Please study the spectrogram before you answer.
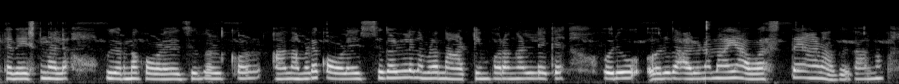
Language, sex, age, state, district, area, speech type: Malayalam, female, 18-30, Kerala, Kozhikode, urban, spontaneous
